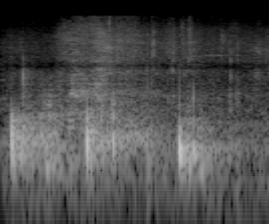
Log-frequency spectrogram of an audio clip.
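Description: Footsteps: three evenly spaced steps, about two-thirds of a second apart.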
